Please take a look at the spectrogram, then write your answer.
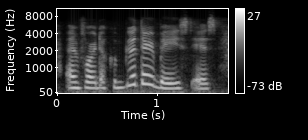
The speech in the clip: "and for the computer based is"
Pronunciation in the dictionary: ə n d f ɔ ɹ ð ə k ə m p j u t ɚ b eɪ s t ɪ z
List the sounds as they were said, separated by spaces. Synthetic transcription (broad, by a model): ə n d f ɔ ɹ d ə k ə m p j u t ɚ b eɪ s t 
